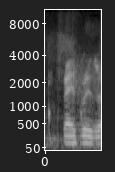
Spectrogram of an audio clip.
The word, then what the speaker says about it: Red Ring: Resulta que cuando se me dañó la Xbox por el maldito Red Ring. ¿Sí se dice así, sí? – Sí. Ok, gracias. – Red Ring, Red.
